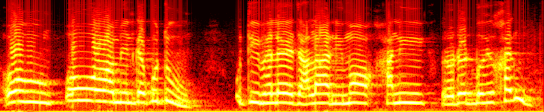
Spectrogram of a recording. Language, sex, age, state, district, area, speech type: Assamese, female, 30-45, Assam, Barpeta, rural, spontaneous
